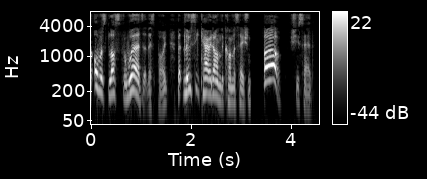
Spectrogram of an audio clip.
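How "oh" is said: high, loud moaned "oh"; passionate "oh". Acted. Lovers exchanging cries, passionate moan.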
